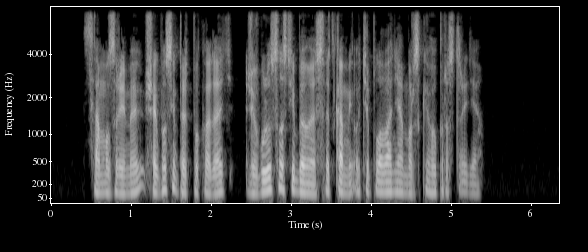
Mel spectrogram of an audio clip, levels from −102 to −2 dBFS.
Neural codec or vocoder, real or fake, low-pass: none; real; 7.2 kHz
